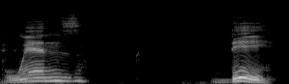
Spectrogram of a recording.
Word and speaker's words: Wednesday: langue créole là t dit wens euh ok wens day Wednes Wednesday ok je écr Wednesday Wednesday ok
